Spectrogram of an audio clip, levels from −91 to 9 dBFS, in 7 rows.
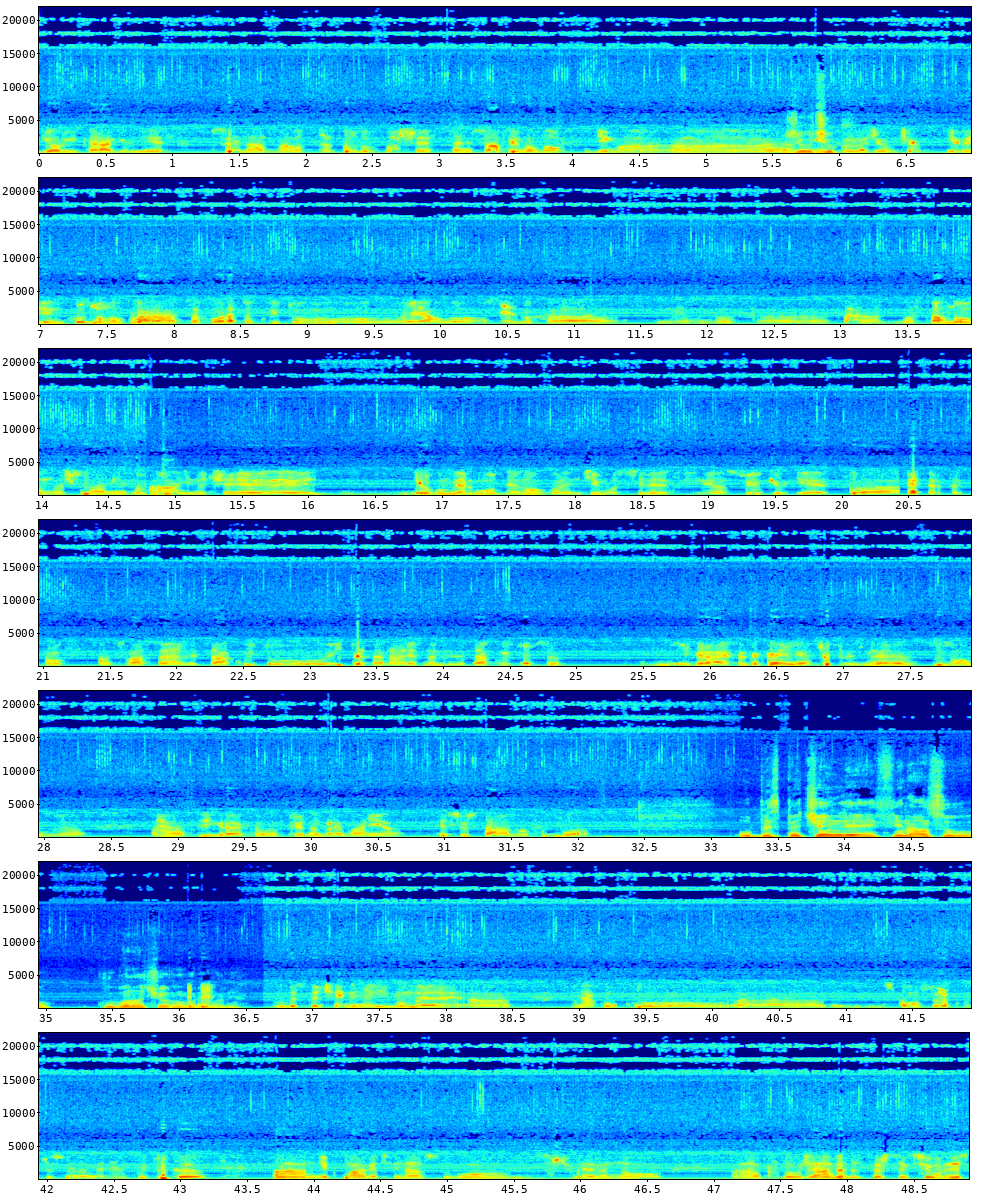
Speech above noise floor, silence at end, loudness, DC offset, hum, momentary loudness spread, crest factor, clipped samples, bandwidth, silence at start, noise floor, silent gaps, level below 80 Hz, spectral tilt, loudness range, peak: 20 dB; 0 s; -23 LUFS; under 0.1%; none; 15 LU; 24 dB; under 0.1%; over 20 kHz; 0 s; -43 dBFS; none; -44 dBFS; -5.5 dB/octave; 6 LU; 0 dBFS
